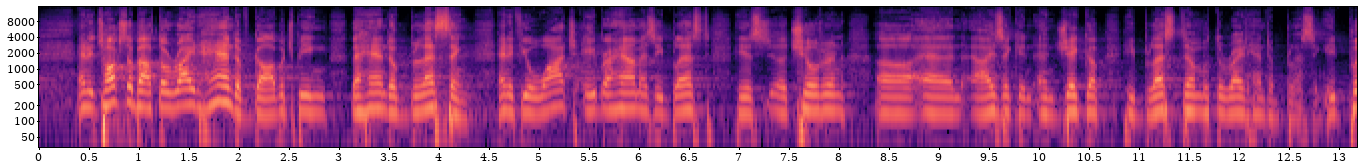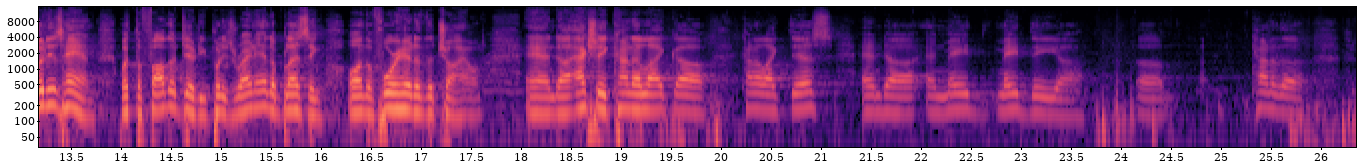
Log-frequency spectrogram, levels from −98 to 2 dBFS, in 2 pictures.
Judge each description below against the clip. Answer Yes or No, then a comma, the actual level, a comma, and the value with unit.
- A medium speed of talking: Yes, average, 190 wpm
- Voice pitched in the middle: Yes, medium, 155 Hz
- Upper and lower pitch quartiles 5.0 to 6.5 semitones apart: No, narrow, 2.5 semitones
